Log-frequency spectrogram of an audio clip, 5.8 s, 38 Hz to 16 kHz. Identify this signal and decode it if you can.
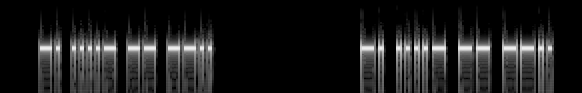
Morse code, heard as a keyed tone, about 28 wpm, 700 Hz. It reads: N4MZ N4MZ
